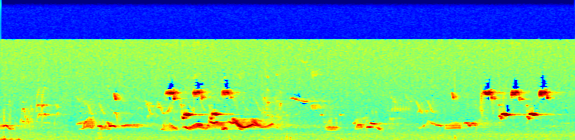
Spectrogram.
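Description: Songbirds singing in warbling phrases with short high chirps, over a steady low background hum.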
